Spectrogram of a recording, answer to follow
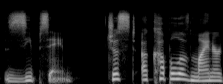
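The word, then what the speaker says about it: siebzehn: For 16 and 17, the original numbers get shortened just a little bit to help them roll off the tongue. So z becomes zen and zeben becomes zipane.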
